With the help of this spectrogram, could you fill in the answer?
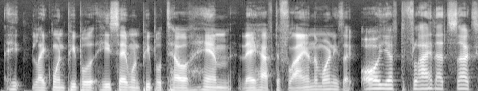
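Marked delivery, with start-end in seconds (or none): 4.5-6.0 German accent attempt. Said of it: "I don't know how to do accents, but I'm gonna try".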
